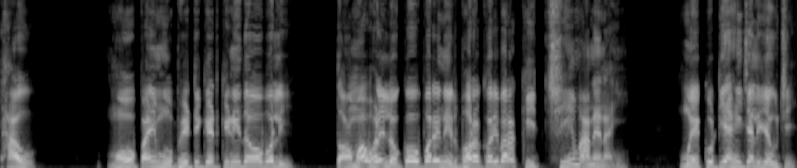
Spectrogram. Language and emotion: Odia, disgusted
